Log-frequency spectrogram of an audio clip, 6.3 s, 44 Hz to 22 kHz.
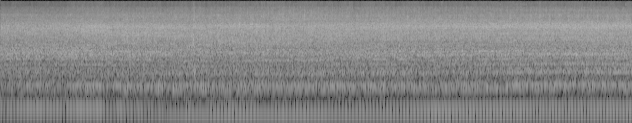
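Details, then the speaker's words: Porsche 911 Carrera 3.2L engine on a test stand, first successful start after sitting, cold: steady even idle with smooth low drone, no misses, knocks or ticks; running healthy. "okay here we go that's vibrating yeah it's running great awesome"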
